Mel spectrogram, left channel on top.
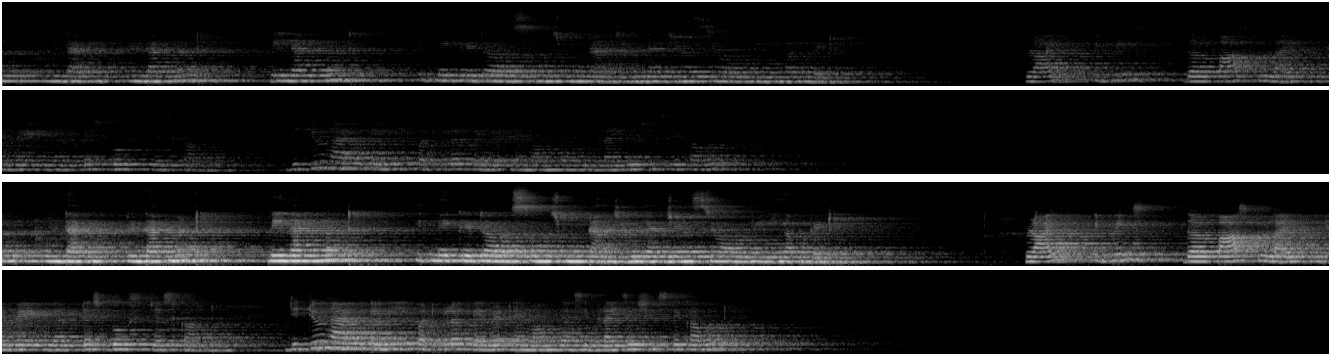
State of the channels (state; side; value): quieter; left; 15.3 dB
